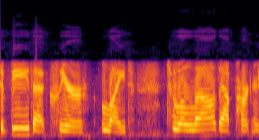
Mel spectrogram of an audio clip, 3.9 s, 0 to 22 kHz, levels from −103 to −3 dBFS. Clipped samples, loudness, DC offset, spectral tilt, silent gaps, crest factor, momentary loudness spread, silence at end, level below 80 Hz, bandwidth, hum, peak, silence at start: under 0.1%; -16 LUFS; under 0.1%; -5.5 dB/octave; none; 16 dB; 12 LU; 0 s; -76 dBFS; 8 kHz; none; -2 dBFS; 0 s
